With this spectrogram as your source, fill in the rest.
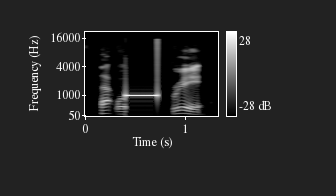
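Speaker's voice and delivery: very loud, half-London, half-Manchester accent. Imagining Lee Dixon eating a chicken balti: semi-London semi-Mancunian Lee Dixon voice. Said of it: "semi-London, semi-Mancunian voice going".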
